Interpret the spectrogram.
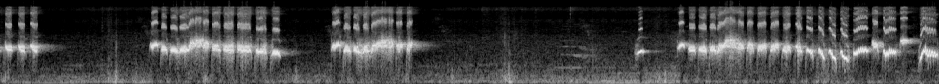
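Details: Song of a white-rumped shama carrying small-bird filler material, delivered in bursts of fast, buzzy, rattling trills separated by quiet gaps of one to two seconds, the last burst breaking into rapid varied chips.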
